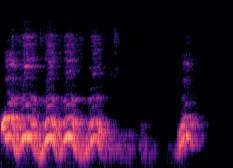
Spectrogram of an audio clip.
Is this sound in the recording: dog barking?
yes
